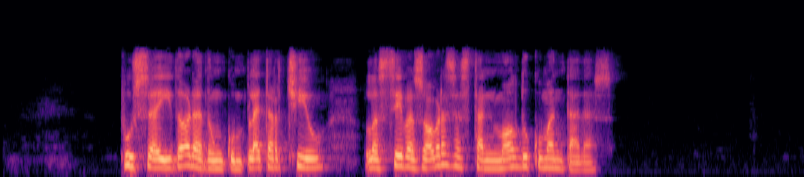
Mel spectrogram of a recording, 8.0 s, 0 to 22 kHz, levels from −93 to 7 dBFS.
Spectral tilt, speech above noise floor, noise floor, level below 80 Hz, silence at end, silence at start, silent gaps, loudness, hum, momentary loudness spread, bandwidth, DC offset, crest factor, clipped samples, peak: -5 dB/octave; 67 dB; -83 dBFS; -58 dBFS; 1.95 s; 1.2 s; none; -17 LUFS; none; 10 LU; 8 kHz; under 0.1%; 18 dB; under 0.1%; -2 dBFS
